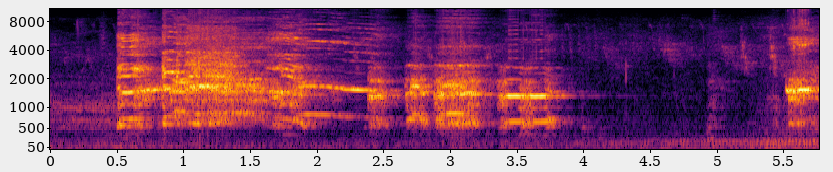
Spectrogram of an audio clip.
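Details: A rooster crowing, from a collection of Vietnamese and American Sil chickens: one long, hoarse, harmonic crow that wavers and fades over about three seconds, then near-silence and the start of another crow.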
